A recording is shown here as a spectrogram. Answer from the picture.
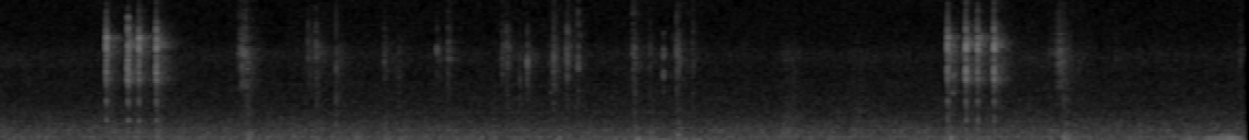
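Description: Computer keyboard keys being typed in short bursts: a quick cluster of keystrokes about half a second in, another near the end, and scattered single key clicks between, over a faint steady hiss.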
